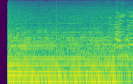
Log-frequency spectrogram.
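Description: Cessna skydiving plane's propeller engine running steadily, heard from inside the cabin as a loud, even, low drone.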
